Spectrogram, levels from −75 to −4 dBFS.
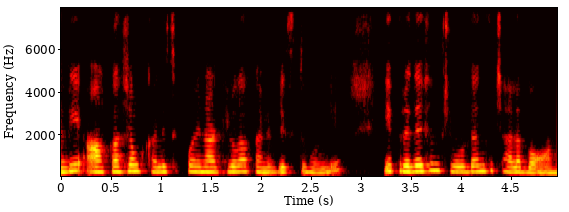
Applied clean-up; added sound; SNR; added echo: neural mask model DeepFilterNet 3.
